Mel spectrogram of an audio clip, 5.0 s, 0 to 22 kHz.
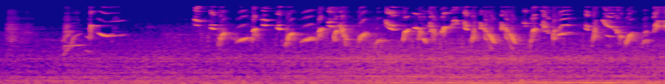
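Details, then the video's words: Goldfinch song: after a few scattered high chirps, a fast tumbling stream of tinkling, twittering notes and buzzy trills runs on continuously, with a low hum beneath. "GOLDFINCH SINGING 1H Chant Chardonneret اسمع واستمتع صوت الحسون البري Jilguero Campero"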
